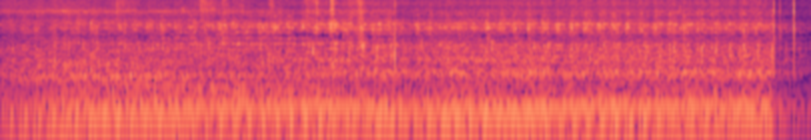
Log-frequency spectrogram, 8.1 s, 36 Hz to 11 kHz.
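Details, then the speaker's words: 1981 Buick Electra Limited after a carburetor change, idling: deep loud even puffing about 200 beats a minute with a raw rasp. Exhaust leak at the poorly welded muffler, smelled in the cabin; owner plans a repair and a catalytic converter. "the exhaust noise I'm probably going to get a converter put on and I'm probably going to see about repairing the exhaust leak and the muffler the whoever put the muffler on didn't seem to do too good of a job welding it on and it's got a leak in it"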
